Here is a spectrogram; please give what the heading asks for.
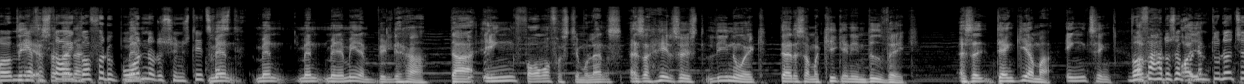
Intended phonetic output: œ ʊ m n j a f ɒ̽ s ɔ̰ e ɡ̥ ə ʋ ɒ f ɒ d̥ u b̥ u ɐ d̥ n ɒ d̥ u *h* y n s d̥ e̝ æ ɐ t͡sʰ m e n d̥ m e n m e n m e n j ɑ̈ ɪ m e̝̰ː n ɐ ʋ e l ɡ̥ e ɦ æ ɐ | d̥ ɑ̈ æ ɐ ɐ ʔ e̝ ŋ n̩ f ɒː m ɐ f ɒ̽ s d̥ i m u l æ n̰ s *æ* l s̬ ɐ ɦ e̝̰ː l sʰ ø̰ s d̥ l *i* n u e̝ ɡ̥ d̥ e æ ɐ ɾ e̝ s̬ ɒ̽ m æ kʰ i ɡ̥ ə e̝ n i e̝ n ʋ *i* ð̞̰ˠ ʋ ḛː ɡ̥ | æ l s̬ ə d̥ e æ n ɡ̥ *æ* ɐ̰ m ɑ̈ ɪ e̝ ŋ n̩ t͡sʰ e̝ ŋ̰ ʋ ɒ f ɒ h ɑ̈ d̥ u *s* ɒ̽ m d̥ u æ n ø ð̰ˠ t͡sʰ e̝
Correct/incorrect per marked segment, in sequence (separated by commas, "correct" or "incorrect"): incorrect, correct, incorrect, correct, incorrect, correct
